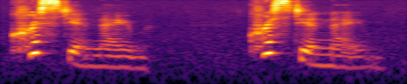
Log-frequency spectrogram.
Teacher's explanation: I'm even putting more stress on Christian and less stress on name, because Christian is the most important bit to stress in those two words, because that's the particular type of name we're talking about.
